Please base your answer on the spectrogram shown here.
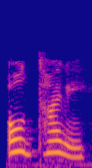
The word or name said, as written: oldtimey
